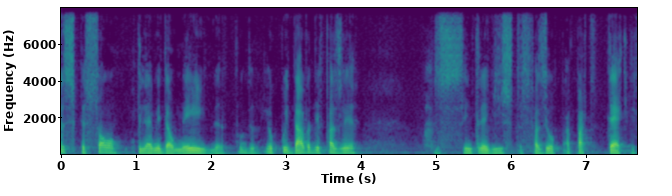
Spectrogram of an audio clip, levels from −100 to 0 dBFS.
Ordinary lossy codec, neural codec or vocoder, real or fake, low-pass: none; codec, 16 kHz, 4 kbps, FunCodec, trained on LibriTTS, 50 frames a second; fake; none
